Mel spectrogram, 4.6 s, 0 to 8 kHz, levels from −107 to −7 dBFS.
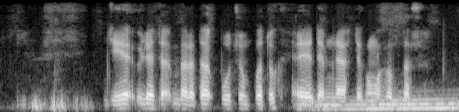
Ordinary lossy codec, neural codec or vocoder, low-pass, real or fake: Opus, 64 kbps; none; 7.2 kHz; real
